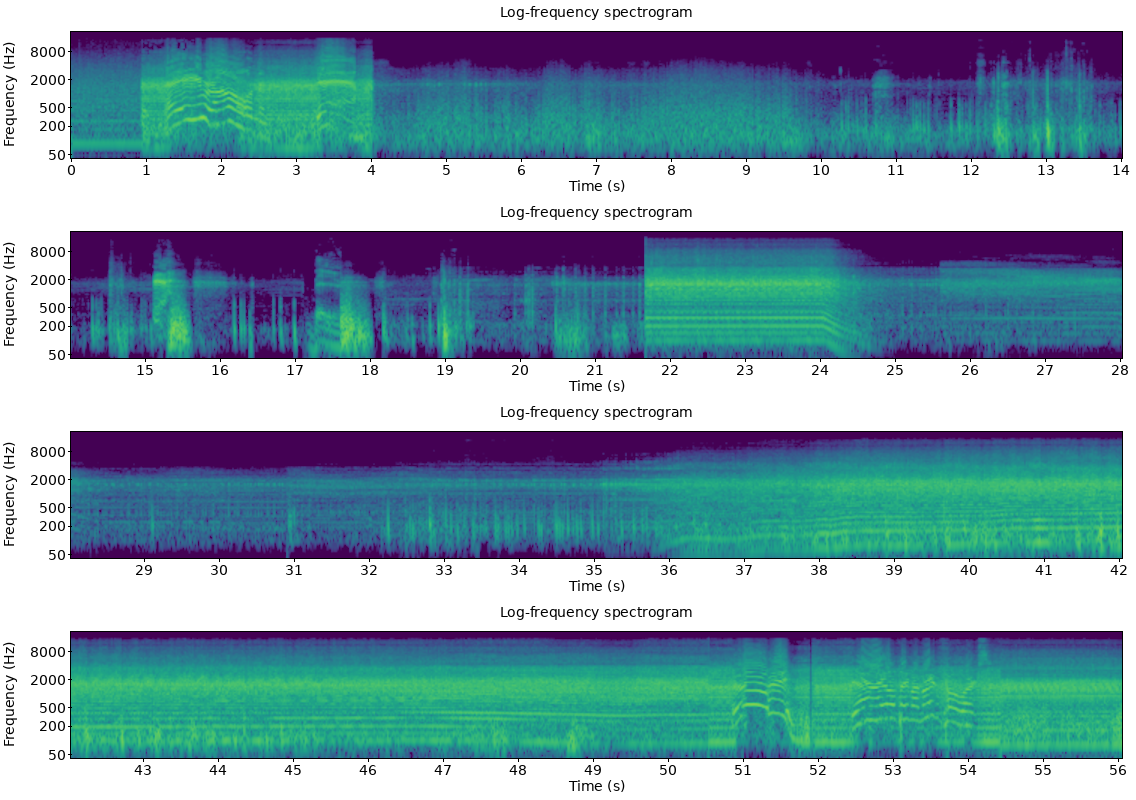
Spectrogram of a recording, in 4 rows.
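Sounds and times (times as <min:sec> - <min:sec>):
paramotor engine and propeller: 0:00.0 - 0:17.2, 0:18.0 - 0:56.0.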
